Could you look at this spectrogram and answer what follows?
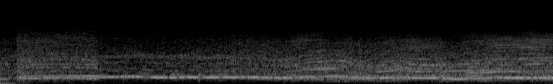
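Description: A race car engine revs and holds a droning pitch as it is whipped around Sonoma Raceway during a GRL race, the tone rising and dipping with throttle, steady and fairly distant throughout.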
